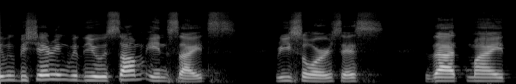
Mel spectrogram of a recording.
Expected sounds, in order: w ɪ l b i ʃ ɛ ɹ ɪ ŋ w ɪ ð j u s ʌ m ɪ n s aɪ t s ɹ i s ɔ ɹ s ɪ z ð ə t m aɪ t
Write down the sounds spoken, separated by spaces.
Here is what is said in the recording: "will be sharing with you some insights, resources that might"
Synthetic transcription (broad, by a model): w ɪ l b i ʃ ɛ ɹ ɪ ŋ w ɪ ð j u s ʌ m ɪ n s aɪ t s ɹ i s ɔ ɹ s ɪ s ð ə t m aɪ t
